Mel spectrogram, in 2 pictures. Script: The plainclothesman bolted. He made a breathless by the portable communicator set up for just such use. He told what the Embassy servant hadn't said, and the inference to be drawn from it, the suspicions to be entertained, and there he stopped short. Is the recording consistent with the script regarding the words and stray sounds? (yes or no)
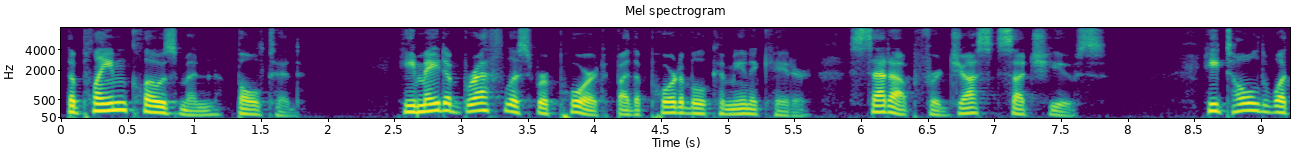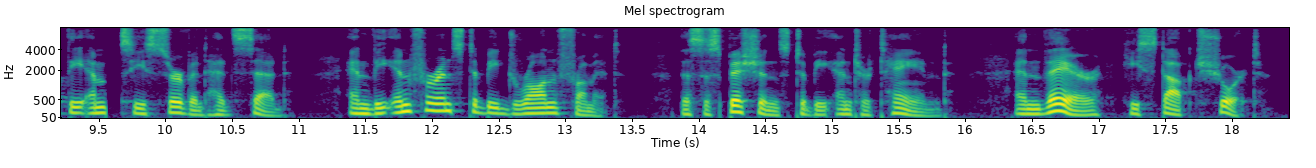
no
